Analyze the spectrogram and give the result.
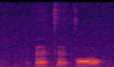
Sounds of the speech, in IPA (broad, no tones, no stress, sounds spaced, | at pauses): ʔ ɛ k ɾ ɛ k ɔ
